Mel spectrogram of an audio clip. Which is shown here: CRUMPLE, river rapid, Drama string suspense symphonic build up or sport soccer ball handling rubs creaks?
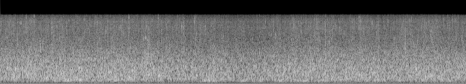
river rapid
